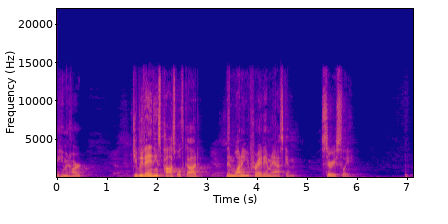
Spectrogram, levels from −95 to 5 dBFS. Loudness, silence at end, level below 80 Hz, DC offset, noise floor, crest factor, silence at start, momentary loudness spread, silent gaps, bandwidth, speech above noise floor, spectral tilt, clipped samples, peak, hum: -30 LUFS; 0.1 s; -76 dBFS; under 0.1%; -73 dBFS; 24 dB; 0 s; 19 LU; none; 15 kHz; 44 dB; -4.5 dB/octave; under 0.1%; -8 dBFS; none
